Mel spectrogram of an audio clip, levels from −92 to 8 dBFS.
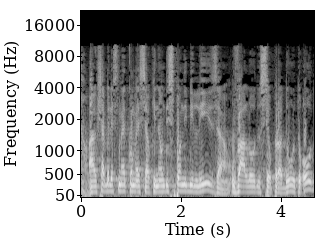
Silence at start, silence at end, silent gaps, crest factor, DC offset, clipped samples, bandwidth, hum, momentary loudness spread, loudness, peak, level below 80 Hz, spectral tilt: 0 s; 0 s; none; 8 dB; 0.6%; 1%; 11 kHz; none; 2 LU; -9 LUFS; 0 dBFS; -28 dBFS; -5.5 dB/octave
